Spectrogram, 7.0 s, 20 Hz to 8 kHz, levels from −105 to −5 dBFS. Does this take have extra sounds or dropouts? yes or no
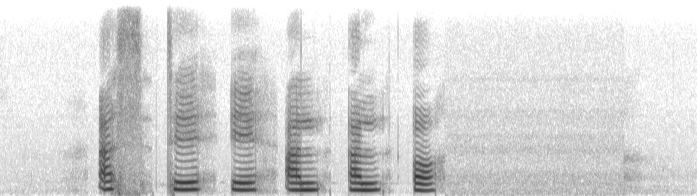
no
